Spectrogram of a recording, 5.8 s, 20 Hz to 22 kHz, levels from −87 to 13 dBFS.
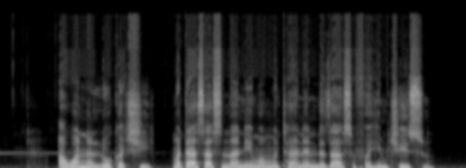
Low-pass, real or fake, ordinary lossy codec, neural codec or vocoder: none; real; none; none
